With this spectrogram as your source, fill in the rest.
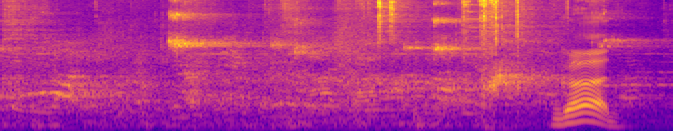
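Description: Fencing blades clink and scrape together.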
